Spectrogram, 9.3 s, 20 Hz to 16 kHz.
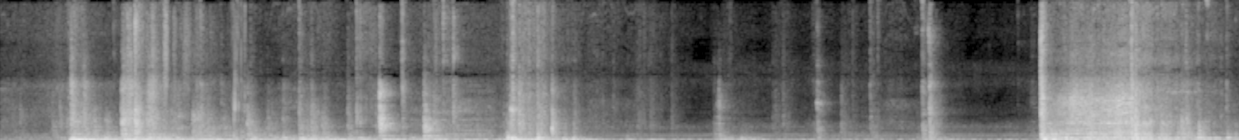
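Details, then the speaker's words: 1966 Chevy G10 van, spark plugs out with ATF in cylinders: starter spins the engine in even bursts with no binding or clunk; turns over freely, not seized; no spark yet. "Oh, she spins over nice. Well, once anyway. That's very promising."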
